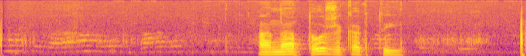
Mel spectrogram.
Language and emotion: Russian, neutral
